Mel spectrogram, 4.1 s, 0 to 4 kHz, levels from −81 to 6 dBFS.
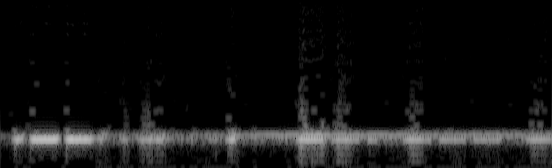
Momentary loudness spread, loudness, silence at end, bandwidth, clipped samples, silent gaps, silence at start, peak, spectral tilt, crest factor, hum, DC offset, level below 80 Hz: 14 LU; -30 LUFS; 0 s; 1.3 kHz; under 0.1%; none; 0.1 s; -16 dBFS; -11 dB/octave; 14 dB; none; under 0.1%; -76 dBFS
